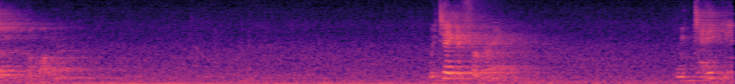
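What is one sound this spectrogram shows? A man speaks slowly and calmly through a microphone in a large echoing hall.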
